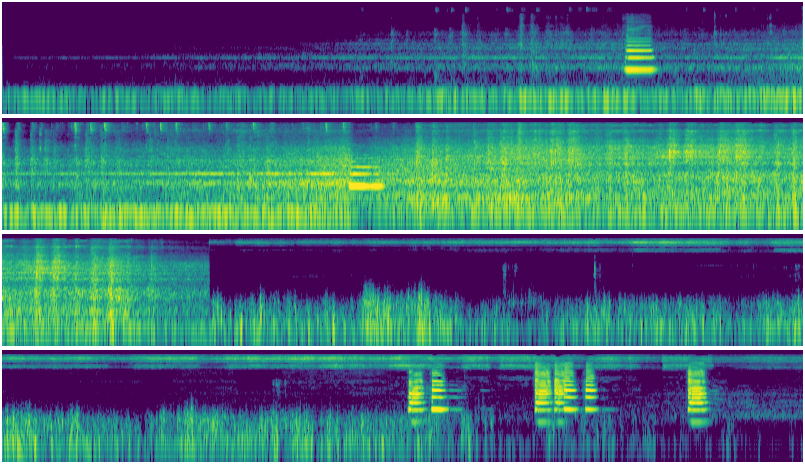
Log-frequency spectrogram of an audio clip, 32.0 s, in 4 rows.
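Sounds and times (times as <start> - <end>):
train passing at speed: 0.0 - 32.0
train horn blasts: 5.8 - 6.8, 9.9 - 12.2, 28.0 - 31.4
wheels clattering over rail joints: 7.0 - 17.8.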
